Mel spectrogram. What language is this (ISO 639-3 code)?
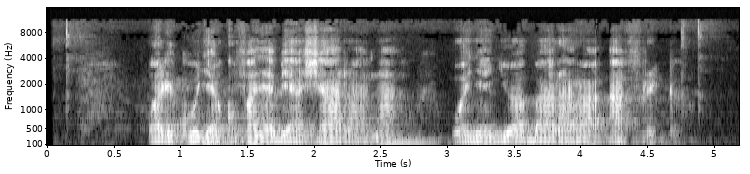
swa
